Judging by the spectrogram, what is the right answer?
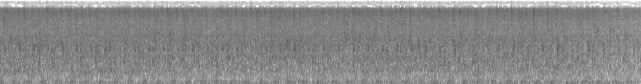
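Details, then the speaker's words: Toyota Corolla DX at idle, still limping and shaking after a new distributor cap failed to fix it: lumpy, uneven idle stumbling about three times a second. "Ternyata setelah mangkuk delco diganti, suara mesin masih pincang dan bergetar, sehingga bukan mangkuk delco penyebabnya."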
